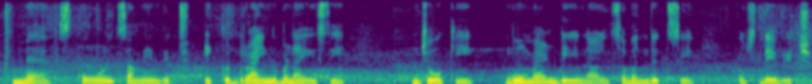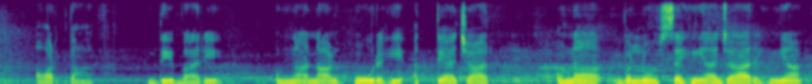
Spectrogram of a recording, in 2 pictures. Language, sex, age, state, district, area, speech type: Punjabi, female, 30-45, Punjab, Sangrur, rural, spontaneous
